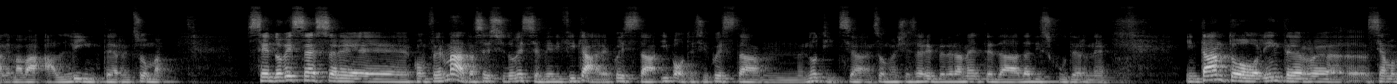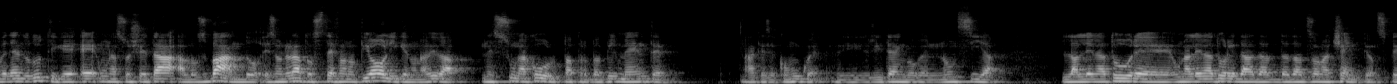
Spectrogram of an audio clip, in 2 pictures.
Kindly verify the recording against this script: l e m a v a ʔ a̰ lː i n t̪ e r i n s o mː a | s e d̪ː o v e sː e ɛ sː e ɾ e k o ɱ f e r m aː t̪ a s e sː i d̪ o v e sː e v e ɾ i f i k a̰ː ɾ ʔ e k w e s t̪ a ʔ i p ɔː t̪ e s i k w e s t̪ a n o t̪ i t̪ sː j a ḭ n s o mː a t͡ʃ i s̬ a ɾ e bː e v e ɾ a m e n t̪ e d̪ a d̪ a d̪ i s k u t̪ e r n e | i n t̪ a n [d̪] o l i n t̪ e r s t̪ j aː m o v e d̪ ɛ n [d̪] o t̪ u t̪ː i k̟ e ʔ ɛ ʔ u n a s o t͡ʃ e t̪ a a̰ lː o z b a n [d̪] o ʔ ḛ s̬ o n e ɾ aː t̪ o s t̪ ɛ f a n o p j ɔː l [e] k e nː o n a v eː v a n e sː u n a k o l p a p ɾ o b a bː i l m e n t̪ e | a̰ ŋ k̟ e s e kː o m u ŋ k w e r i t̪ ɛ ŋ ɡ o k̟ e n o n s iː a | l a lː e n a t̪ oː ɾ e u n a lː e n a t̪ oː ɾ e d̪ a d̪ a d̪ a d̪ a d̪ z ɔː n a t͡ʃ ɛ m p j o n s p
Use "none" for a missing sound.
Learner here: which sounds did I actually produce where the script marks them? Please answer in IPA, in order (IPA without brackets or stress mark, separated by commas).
t̪, d̪, d̪, i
